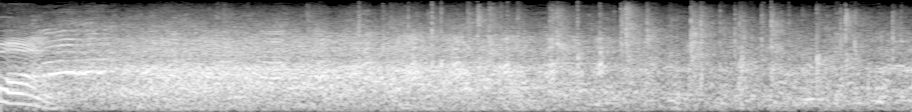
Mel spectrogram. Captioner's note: audience laughing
